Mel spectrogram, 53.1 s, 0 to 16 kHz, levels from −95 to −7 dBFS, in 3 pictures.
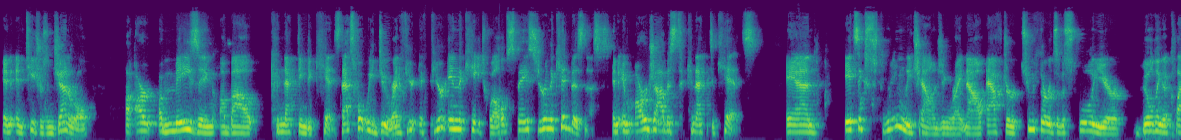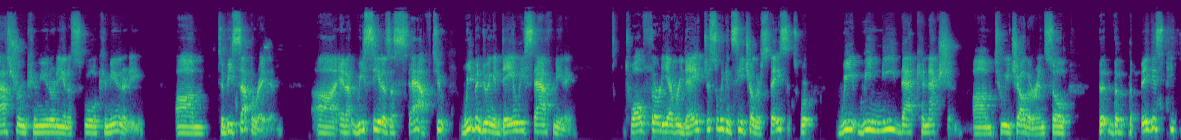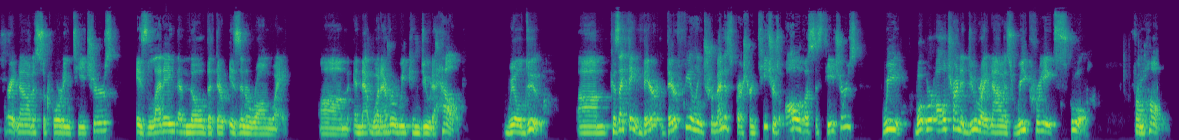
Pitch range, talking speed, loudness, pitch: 130-180 Hz, 180 wpm, -22 LUFS, 145 Hz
